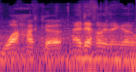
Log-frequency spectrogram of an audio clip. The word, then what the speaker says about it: Oaxaca: We spell it W-A-H-A-C-A. Oh Literally my God. like Oaxaca.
